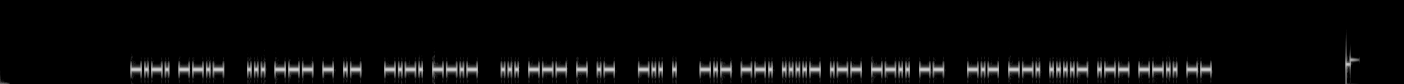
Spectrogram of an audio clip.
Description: Morse code, heard as a keyed tone, about 35 wpm, 700 Hz. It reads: CQ SOTA CQ SOTA DE KG4WZM KG4WZM
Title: SOTA QSO Practice 35wpm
